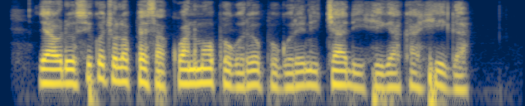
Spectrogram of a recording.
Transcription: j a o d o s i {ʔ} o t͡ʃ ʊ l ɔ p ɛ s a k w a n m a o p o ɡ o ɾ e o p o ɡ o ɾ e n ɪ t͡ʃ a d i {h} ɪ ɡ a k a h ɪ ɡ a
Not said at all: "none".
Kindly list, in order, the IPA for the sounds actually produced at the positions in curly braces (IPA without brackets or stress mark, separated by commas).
k, h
